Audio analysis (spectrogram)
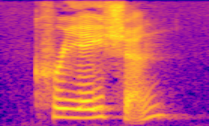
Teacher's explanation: The cre is a secondary stress because you can hear there is a pure vowel there. So it's going to be longish, but not as long as the A, create.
